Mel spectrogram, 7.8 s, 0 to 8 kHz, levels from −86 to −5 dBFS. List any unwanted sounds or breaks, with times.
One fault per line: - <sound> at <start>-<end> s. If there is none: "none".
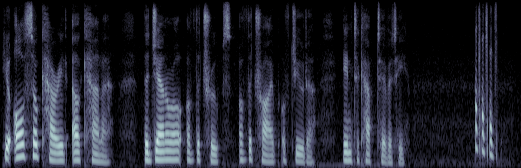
- chirp at 7.1-7.5 s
